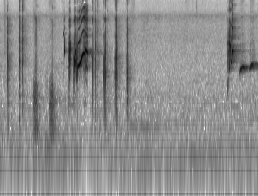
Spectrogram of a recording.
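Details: Javan myna singing: a burst of harsh clicks and chattering notes, then a bright rising whistled phrase, a pause, and a final buzzy note ending in a level whistle.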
